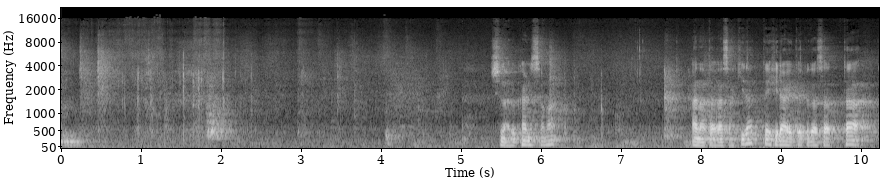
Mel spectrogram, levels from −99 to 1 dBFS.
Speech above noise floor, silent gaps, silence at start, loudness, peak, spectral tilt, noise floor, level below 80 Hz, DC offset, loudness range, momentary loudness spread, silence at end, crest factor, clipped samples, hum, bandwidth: 25 dB; none; 0 s; -21 LUFS; -2 dBFS; -5.5 dB/octave; -43 dBFS; -44 dBFS; under 0.1%; 14 LU; 23 LU; 0 s; 22 dB; under 0.1%; none; 16.5 kHz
